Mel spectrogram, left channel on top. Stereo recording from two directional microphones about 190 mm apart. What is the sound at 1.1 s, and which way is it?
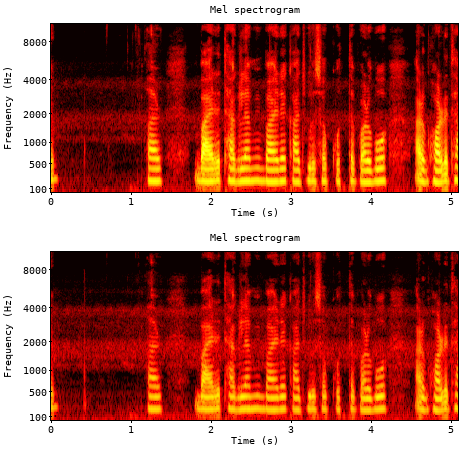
Speech, 20° left (ahead or behind).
